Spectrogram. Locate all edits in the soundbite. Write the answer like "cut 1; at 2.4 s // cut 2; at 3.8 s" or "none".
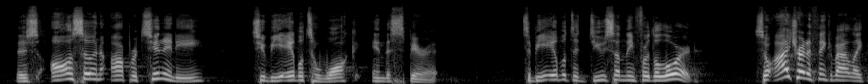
none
